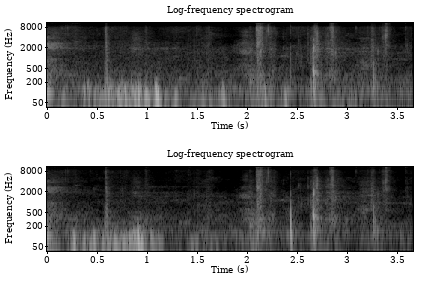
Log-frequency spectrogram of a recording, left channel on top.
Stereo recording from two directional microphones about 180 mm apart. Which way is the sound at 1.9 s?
10° right (ahead or behind).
